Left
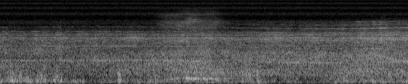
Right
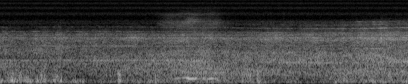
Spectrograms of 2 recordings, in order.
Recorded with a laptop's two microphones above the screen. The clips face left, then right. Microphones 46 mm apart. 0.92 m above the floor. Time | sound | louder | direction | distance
1.5 | a zipper | even | 65° left (ahead or behind) | 8 m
